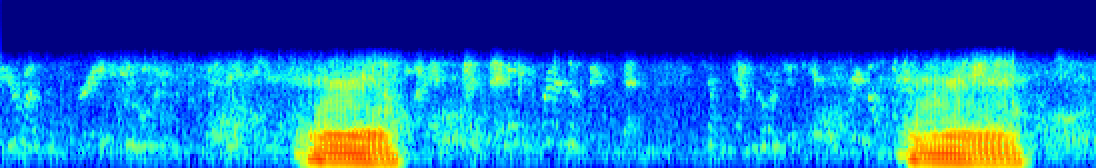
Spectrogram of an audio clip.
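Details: Snoring during sleep: two loud, rattling snores about four and a half seconds apart, with quiet breathing between them.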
